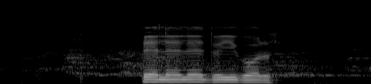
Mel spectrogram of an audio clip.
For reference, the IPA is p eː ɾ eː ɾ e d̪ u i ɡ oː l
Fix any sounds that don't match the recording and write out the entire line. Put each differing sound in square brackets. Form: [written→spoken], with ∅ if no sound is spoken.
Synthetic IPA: p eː [ɾ→l] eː [ɾ→l] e d̪ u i ɡ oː l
